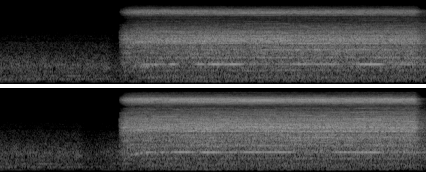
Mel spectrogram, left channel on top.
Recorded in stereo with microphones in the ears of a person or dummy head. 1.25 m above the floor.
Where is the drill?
20° right (ahead or behind), 4.5 m.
